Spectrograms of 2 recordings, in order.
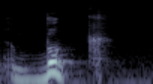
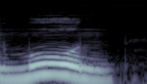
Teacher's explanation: Bilabial, the active articulators are the two lips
